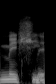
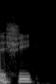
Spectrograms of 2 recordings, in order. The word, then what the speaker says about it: Michy: I've always called him Batshuayi, so I don't know how to pronounce M-I-C-H-Y as a first name. – I think your second pronunciation was correct. I think it's Mishi. – Mishi?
